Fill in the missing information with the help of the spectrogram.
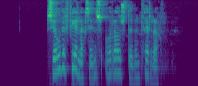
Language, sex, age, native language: Icelandic, female, 30-39, Icelandic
